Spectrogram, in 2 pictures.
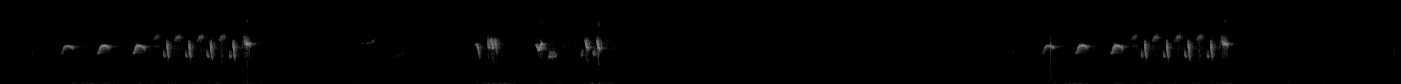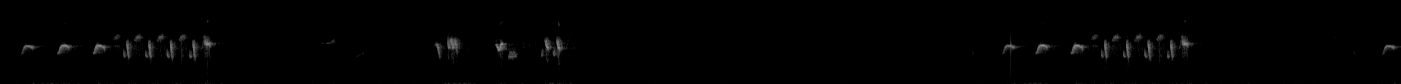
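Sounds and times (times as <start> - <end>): songbird chirping and trilling: 0.0 - 28.0.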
